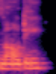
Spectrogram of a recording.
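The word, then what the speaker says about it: Māori: Zealand so this is maldi or Mari pronounced maldi artwork and this uh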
